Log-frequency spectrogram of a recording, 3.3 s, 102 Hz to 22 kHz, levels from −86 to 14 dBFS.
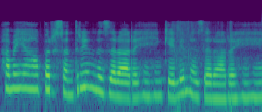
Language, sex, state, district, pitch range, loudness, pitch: Hindi, female, Chhattisgarh, Kabirdham, 215-300 Hz, -16 LUFS, 235 Hz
